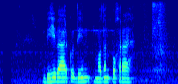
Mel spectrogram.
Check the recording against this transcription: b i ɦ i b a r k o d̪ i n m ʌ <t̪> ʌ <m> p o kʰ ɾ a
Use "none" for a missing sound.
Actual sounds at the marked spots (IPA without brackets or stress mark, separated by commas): d̪, n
